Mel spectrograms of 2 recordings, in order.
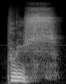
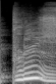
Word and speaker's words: plus: plus envie de manger on ne prononce également pas le S quand il modifie un adjectif ou un adverbe plus plus adjectif Karine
